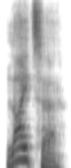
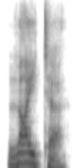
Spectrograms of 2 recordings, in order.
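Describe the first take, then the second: First: The t is released with a hissing ts sound. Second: The t is released with a puff of air. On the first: It sounds like southern English. "Affrication will give us ts" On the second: It sounds like standard English. "let's start by aspirating it"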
